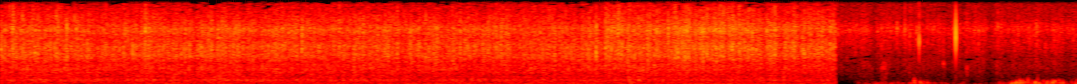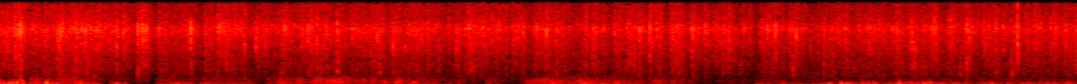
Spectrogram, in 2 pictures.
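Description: Heavy rain hitting a car's windscreen and roof, heard from inside the car, with a steady low hum underneath. About four seconds in it cuts off abruptly, and wind buffets the microphone outdoors in irregular low gusts.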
